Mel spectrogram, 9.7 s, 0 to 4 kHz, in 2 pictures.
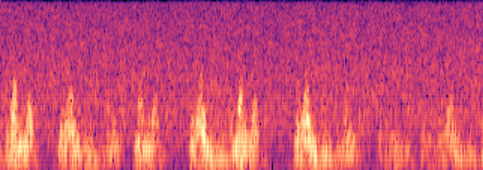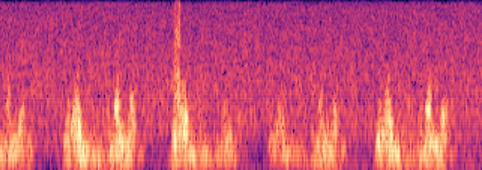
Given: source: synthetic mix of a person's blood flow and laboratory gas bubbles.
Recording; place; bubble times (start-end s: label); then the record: Doppler ultrasound of blood flow; precordium
6.53-6.65 s: bubbles
From the record:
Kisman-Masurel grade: 112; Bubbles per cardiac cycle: 1 to 2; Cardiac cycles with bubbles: 1 to 10%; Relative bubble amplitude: moderate (0.250 to 0.450); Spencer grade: 1 (occasional bubble signal discernible with the cardiac motion signal, with majority of cardiac periods free of bubbles); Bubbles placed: anywhere in the cardiac cycle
